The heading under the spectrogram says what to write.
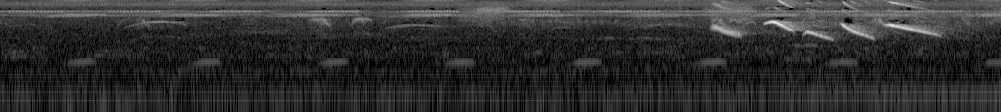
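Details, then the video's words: Green-winged saltator singing in the bitola song style: after five seconds of quiet with faint low soft notes repeating in the background, a burst of loud, clear whistled notes, each sliding sharply downward, tumbles out in quick succession. "O CANTO DE UM TRINCA FERRO BITOLA"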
